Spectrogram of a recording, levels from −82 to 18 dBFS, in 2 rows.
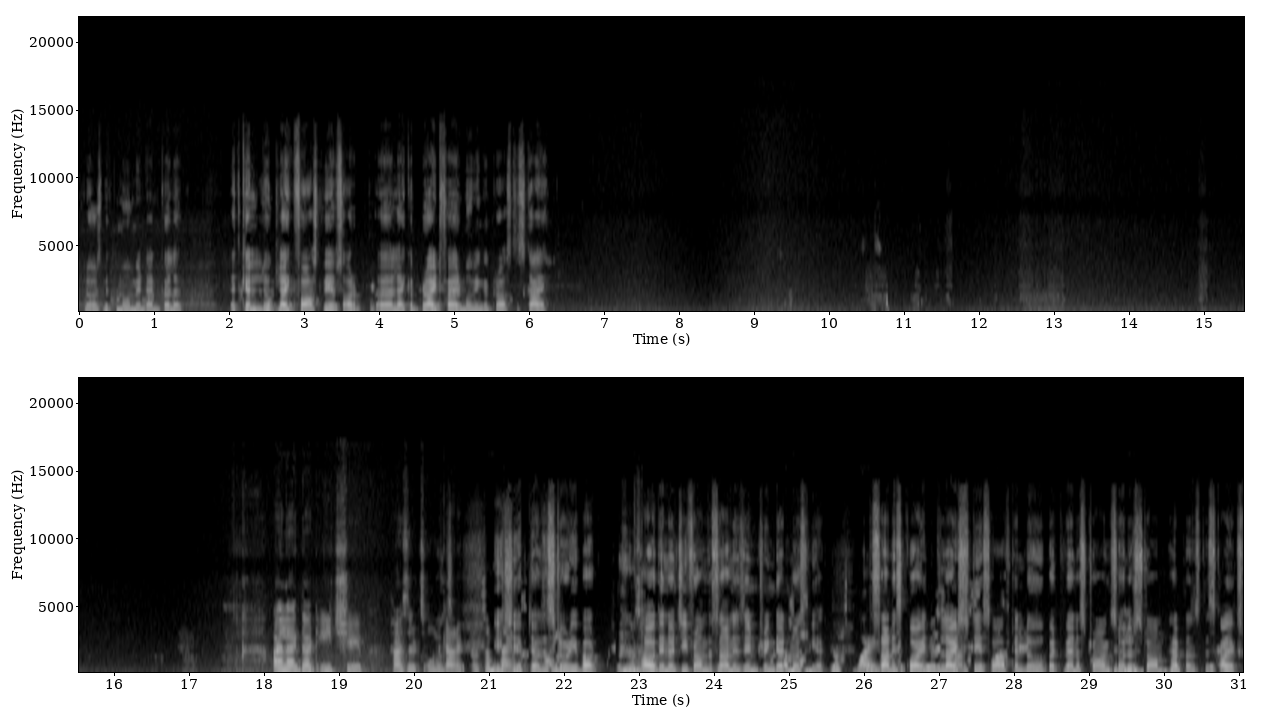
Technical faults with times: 0.00-1.84 echo leak
3.89-3.95 echo leak
20.64-21.93 echo leak
20.72-28.32 speech suppressed in double talk
23.21-23.98 echo leak
24.99-25.74 echo leak
26.93-27.48 echo leak
29.29-31.03 speech suppressed in double talk

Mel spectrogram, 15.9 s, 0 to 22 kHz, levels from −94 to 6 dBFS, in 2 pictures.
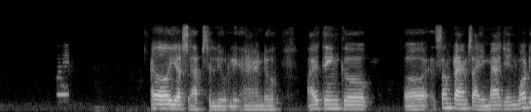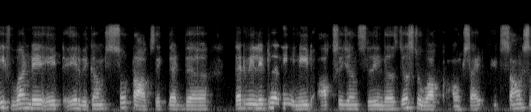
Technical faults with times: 0.00-15.94 Opus voice compression

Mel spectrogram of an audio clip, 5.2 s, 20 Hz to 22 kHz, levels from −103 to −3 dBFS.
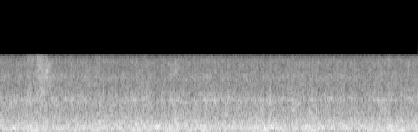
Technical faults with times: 0.00-5.24 G.729 codec

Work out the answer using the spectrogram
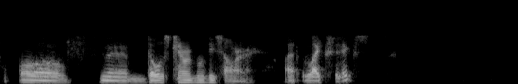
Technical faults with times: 0.00-5.19 G.729 codec
1.62-1.67 VoIP packet loss concealed by the speech codec
3.37-3.47 VoIP packet loss concealed by the speech codec

